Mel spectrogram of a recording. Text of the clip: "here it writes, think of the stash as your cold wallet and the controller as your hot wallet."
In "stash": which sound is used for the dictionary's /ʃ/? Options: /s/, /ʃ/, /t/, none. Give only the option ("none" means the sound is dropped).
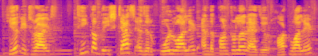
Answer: /s/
